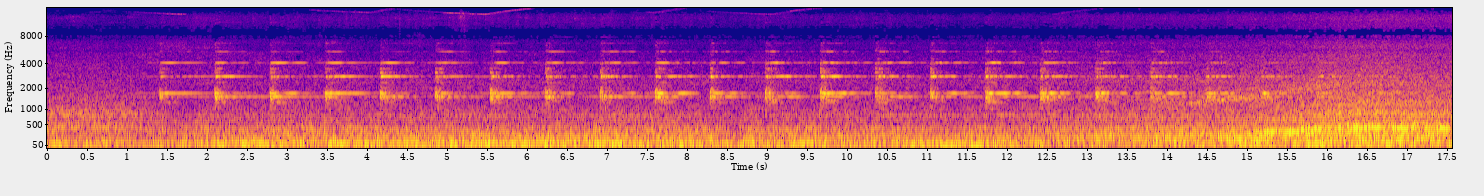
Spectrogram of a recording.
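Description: A train's warning bell rings steadily, about one and a half strikes a second, over the rumble of a train. The bell stops near the end and a rising whine takes over as the train picks up speed.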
